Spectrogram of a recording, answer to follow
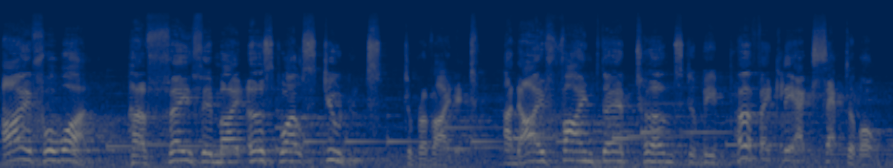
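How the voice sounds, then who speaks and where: Sardonic video game scholar: slow, theatrical, wry, with loud music behind. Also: male voice, high voice, big pitch swings, exaggerated voice. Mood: earnest approval. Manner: theatrical, drawn-out, wry delivery. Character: gleefully sarcastic, theatrical male elder scholar. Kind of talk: scripted video game voice acting. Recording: reverberant game audio under loud music.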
